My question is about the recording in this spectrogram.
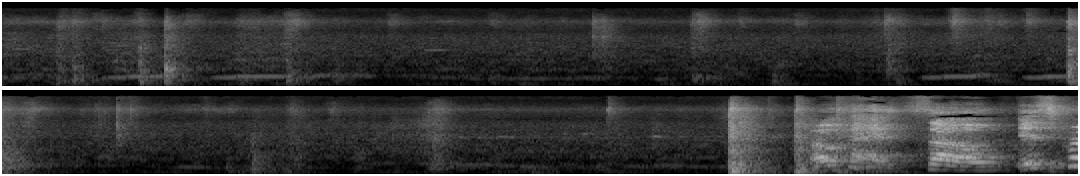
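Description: Scattered faint knocks and clicks of cupboards and seasoning containers being handled in a kitchen, the sharpest knock about halfway through, over faint background music. About a second before the end, a woman's voice comes in loud and close.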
